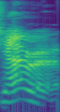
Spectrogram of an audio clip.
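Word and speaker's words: Jarrow: zo is it Jara or Jara well it's Jara of course yes jarro or Jara well we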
